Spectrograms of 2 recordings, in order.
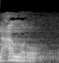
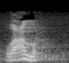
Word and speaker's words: عمرو: مثل واو عمرو لا تنطق، ذلك هذا خطأ على ألسنة الناس تقولون عمرو، هذا خطأ، وعمر مثل زيد.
